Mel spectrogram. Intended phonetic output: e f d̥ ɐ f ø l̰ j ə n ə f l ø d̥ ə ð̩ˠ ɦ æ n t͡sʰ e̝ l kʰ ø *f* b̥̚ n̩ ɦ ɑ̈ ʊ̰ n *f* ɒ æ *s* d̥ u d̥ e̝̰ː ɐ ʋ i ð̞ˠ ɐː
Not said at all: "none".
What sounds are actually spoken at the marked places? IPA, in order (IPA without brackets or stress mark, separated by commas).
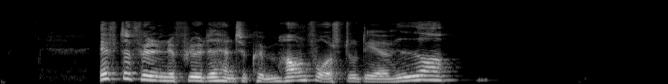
none, f, s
